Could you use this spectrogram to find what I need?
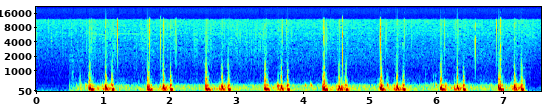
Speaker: tracing number 13 particular type of systolic murmur heard only at the end of systole the late systolic localization of the murmur can be detected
